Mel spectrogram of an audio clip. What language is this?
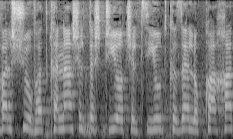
Hebrew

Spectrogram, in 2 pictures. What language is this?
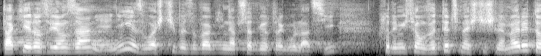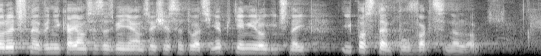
Polish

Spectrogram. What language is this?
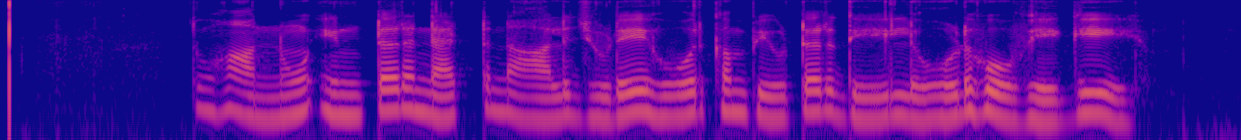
Punjabi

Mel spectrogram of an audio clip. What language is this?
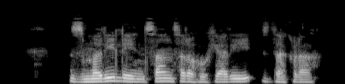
Pashto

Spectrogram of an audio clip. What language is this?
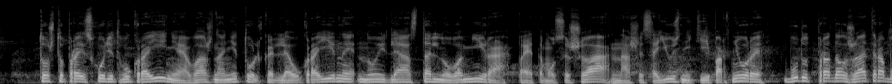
Russian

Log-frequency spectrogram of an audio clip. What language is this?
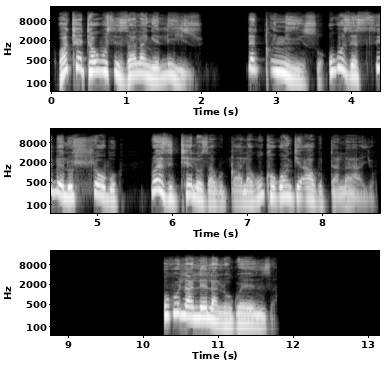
North Ndebele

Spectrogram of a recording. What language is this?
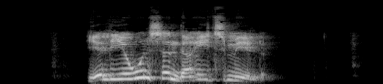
Kabyle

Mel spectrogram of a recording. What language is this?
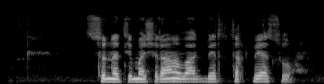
Pashto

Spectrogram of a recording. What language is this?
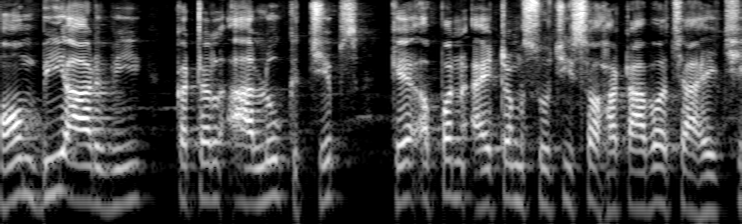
Maithili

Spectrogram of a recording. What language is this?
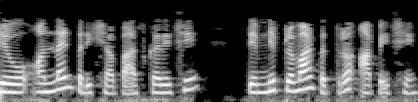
Gujarati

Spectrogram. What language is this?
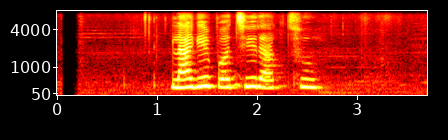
Nepali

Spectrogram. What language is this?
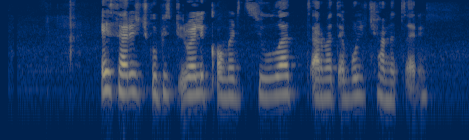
Georgian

